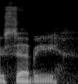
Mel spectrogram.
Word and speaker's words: Sebi: Sebi.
